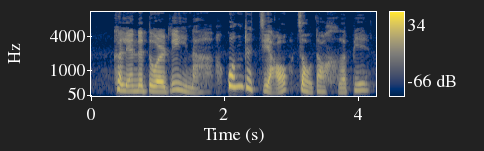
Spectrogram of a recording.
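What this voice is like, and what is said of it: Usual voice. Nothing is said of it.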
